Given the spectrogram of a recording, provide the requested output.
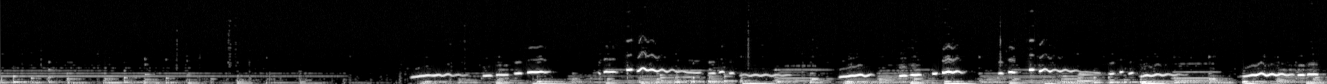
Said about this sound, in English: Smile and through your tears you'll fall in love anew to the tune of the whistling voice.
